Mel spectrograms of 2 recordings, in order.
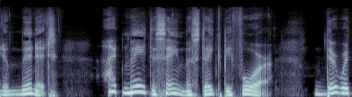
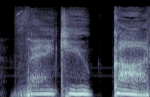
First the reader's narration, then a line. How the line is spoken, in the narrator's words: I whispered as tears burned down my cheeks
